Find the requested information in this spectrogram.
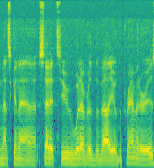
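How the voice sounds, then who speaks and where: Fairly even intonation from a plain, everyday voice. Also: man. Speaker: coding teacher. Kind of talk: lecture.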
